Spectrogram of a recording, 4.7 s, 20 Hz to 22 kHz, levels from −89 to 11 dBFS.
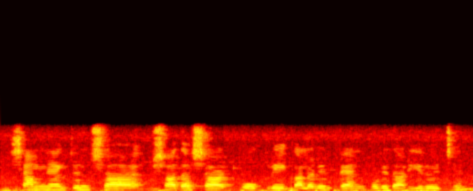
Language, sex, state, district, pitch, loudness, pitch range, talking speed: Bengali, female, West Bengal, Paschim Medinipur, 205 Hz, -15 LUFS, 200-210 Hz, 165 wpm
